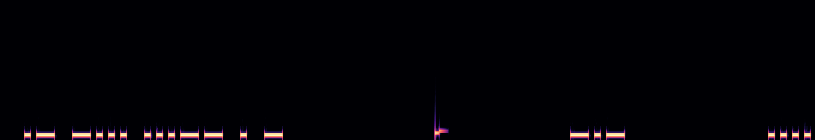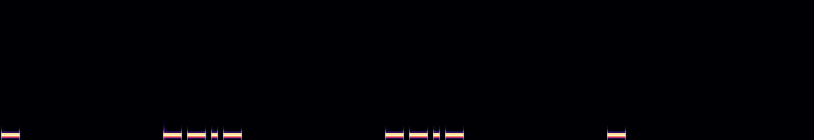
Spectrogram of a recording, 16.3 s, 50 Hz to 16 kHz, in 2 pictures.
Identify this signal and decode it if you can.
Morse code, heard as a keyed tone, about 21 wpm, spaced as for 9 wpm, 700 Hz. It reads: AB3ET K4QQT
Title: USA Call Signs - 5 Characters - 8x Character Spacing - 20wpm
